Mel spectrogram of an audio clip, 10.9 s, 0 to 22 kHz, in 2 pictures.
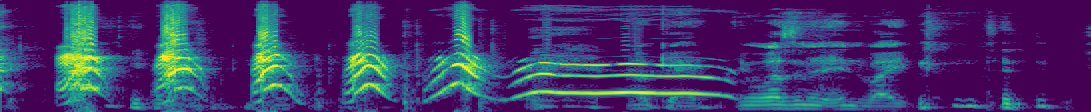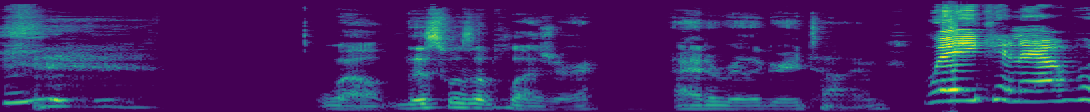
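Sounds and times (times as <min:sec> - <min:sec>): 
speech: 0:00.6 - 0:01.1, 0:03.7 - 0:06.3, 0:07.0 - 0:10.9
child imitating a barking puppy: 0:01.9 - 0:03.7.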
